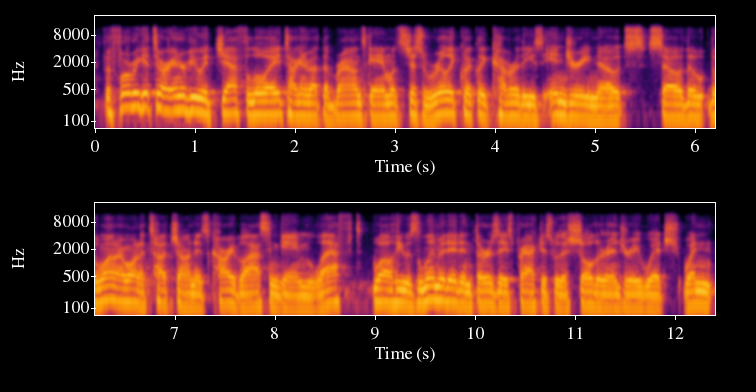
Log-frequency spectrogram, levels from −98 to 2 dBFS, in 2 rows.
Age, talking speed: 20-39, 230 wpm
